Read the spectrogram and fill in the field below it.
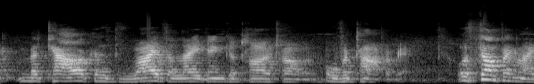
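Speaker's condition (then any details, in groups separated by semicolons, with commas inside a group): Cerebral palsy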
